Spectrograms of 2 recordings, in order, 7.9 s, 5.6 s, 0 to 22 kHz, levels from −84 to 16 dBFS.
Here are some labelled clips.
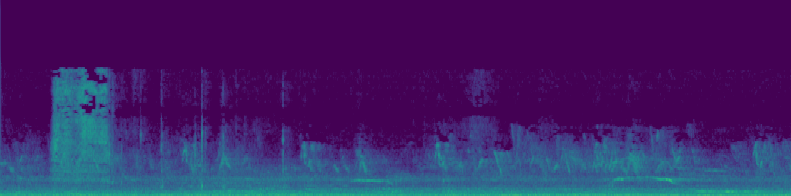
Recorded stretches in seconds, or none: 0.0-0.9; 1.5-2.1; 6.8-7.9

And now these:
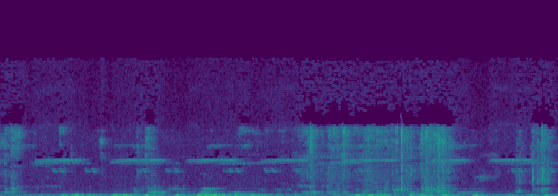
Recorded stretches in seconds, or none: 0.0-5.6

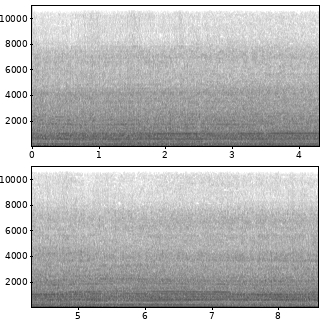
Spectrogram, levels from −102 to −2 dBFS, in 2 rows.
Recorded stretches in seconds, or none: 2.6-4.4; 5.6-7.4

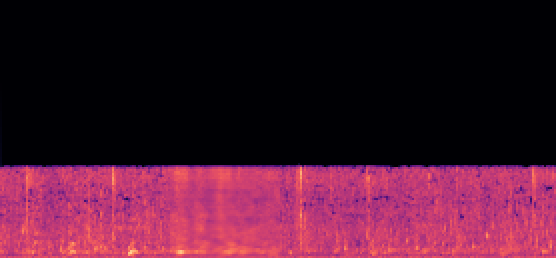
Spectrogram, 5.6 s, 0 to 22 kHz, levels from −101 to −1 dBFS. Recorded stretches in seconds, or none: 0.0-1.7; 2.8-5.6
